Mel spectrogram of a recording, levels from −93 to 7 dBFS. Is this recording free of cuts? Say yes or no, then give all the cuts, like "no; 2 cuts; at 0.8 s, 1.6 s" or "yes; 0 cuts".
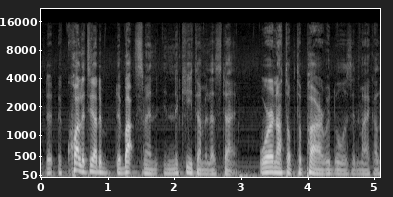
no; 2 cuts; at 1.0 s, 3.1 s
